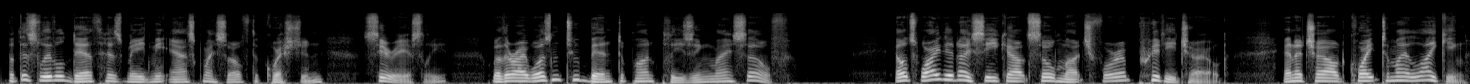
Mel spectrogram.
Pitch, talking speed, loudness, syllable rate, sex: 140 Hz, 160 wpm, -19 LUFS, 4.3 syllables/s, male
